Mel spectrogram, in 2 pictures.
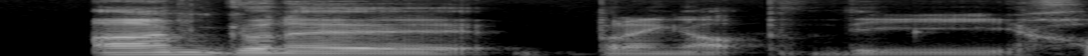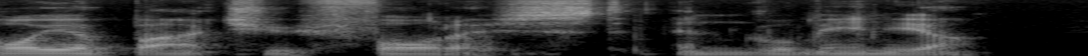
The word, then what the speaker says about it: Hoia Baciu: You're here to talk about the Hibachi Forest. correct. Did I pronounce that right? It depends. It's Hoia Baciu is like the English translation, but the word Hoia, I'll get into that later.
